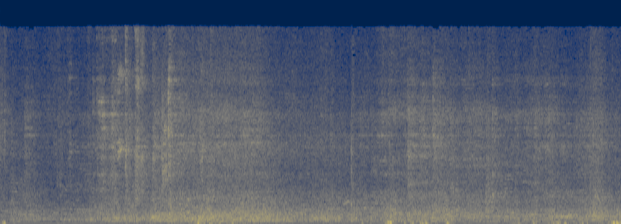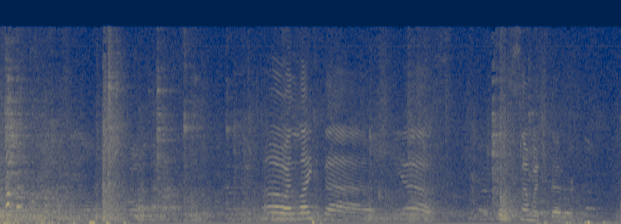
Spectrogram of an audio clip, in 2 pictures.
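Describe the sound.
A steady clatter of chairs scraping and thumping across a hard floor as an audience picks up their chairs and moves them forward toward the speaker, with murmured voices and chatter mixed into the noise throughout.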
